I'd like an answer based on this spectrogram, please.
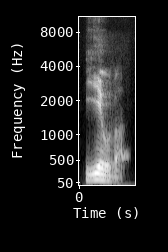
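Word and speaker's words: Jéhovah: Et le Y avec le A, ça donne Yé. Et puis l'H, O, Yéo. Et le W qui se prononce V, V-A, Yéhova.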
